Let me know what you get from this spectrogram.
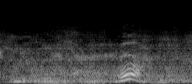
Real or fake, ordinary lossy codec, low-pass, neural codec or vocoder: fake; none; none; codec, 16 kHz, 2 kbps, X-Codec, HuBERT features, trained on LibriSpeech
